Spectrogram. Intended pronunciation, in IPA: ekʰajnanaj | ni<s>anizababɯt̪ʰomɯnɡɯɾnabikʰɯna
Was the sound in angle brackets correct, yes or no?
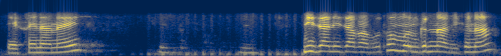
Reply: no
